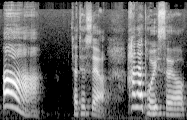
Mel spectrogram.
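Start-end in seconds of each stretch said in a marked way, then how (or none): 0.0-0.6 loud 아 falling steeply from high; fourth tone. Shown as a demonstration. Teacher showing fourth tone, 아 sharply falling. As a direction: start 아 high and let it slide right down. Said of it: "미끄럼".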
